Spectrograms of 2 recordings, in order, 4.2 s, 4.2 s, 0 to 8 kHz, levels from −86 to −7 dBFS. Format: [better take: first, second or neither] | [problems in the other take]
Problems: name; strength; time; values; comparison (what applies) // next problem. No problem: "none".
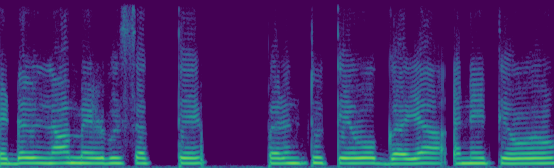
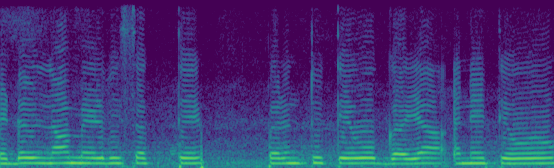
second | noise reduction (neural diffusion model UNIVERSE++)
